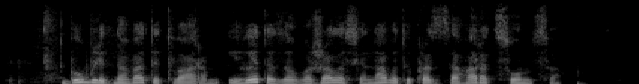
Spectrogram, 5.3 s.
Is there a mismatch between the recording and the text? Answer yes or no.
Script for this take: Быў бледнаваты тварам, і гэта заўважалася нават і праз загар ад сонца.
no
